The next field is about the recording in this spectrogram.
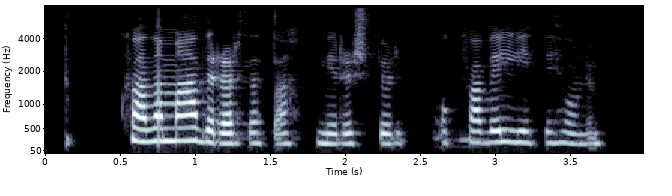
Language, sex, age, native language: Icelandic, female, 20-29, Icelandic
